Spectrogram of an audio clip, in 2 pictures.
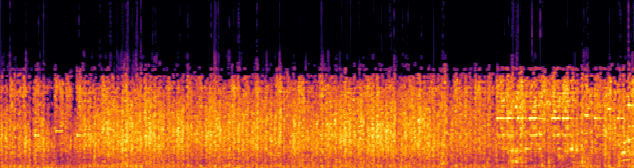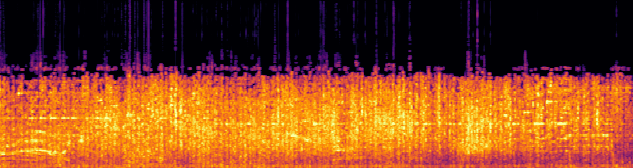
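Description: Dense, loud cartoon action sound effects: continuous rumbling and crashing noise, with a few short warbling pitch glides about halfway through.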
